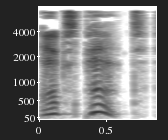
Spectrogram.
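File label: "expat", British English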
